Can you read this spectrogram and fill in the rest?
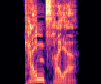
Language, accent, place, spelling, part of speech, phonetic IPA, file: German, Germany, Berlin, keimfreier, adjective, [ˈkaɪ̯mˌfʁaɪ̯ɐ], De-keimfreier.ogg
- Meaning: inflection of keimfrei: 1. strong/mixed nominative masculine singular 2. strong genitive/dative feminine singular 3. strong genitive plural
